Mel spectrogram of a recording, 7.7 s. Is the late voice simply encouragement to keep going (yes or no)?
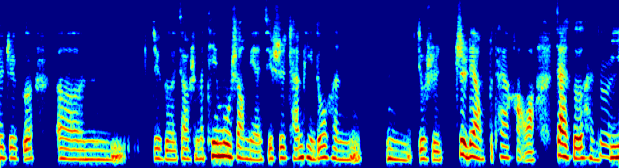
yes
